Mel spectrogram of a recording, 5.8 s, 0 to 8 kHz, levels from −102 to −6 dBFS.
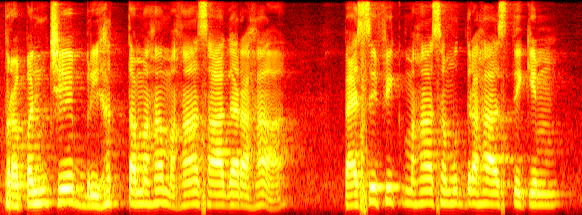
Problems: none marked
